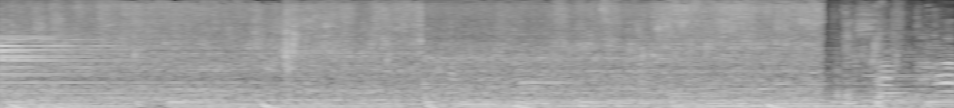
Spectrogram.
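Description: Warm tap water runs steadily into a sink while mustard greens are washed of sand, a continuous close splashing hiss that stops abruptly near the end.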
